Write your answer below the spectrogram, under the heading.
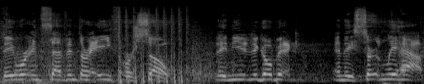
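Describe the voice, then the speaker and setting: A man's high-pitched voice at a fairly quick pace, with ordinary pitch variation, audible room echo and noticeable background noise. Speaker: esports caster. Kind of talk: live commentary. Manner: animated; whispering briefly.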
